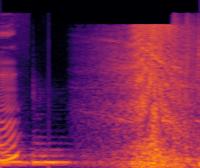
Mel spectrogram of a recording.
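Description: A whoosh transition sound effect swelling over about a second and peaking just as the scene changes, over light background music.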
